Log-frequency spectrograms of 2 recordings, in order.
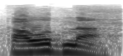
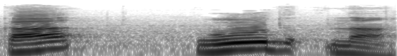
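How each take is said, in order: First: Said in the usual way. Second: কাউদনা stretched very slowly, each sound held; কাউদনা pulled out very long so every letter is heard; slow spelled-out form. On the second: Shown as a demonstration. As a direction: draw out কাউদনা syllable by syllable, like showing the root to students. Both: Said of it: "এই কুদনা মূলত ছিল কাউদনা".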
